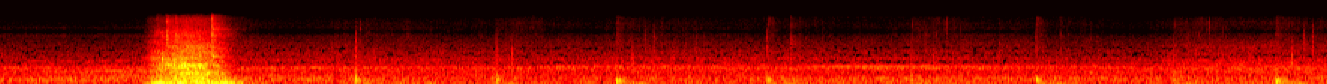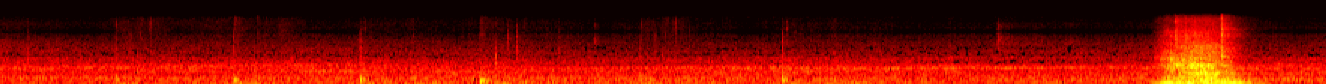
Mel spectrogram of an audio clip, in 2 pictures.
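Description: A heavy wooden lid slams shut with a loud thud.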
